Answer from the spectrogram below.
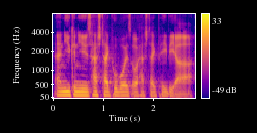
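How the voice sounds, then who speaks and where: A man's voice: mid-range voice, expressive, normal speed, vocal fry. A man co-hosting a casual comedy podcast, running through plugs and contact details with dry little asides. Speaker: podcast co-host.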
